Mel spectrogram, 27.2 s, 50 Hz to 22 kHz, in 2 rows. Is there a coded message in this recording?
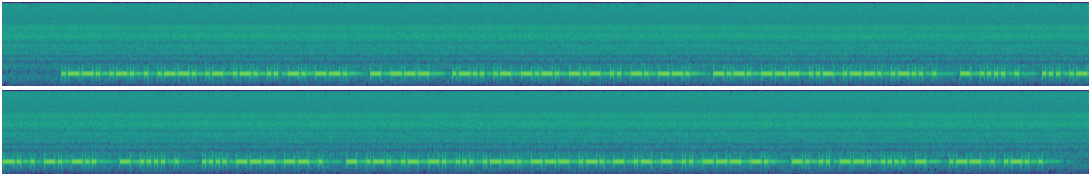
Yes: Morse code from 0.7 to 26.6 s, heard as a keyed tone, machine-sent, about 28 wpm, 650 Hz, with room echo. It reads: PREPARING TO LACKING COUPLE THE SPEND THE HOME TRANSPORTATION NIGHT WERE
